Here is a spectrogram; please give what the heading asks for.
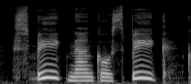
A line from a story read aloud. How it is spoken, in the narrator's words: cried many voices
